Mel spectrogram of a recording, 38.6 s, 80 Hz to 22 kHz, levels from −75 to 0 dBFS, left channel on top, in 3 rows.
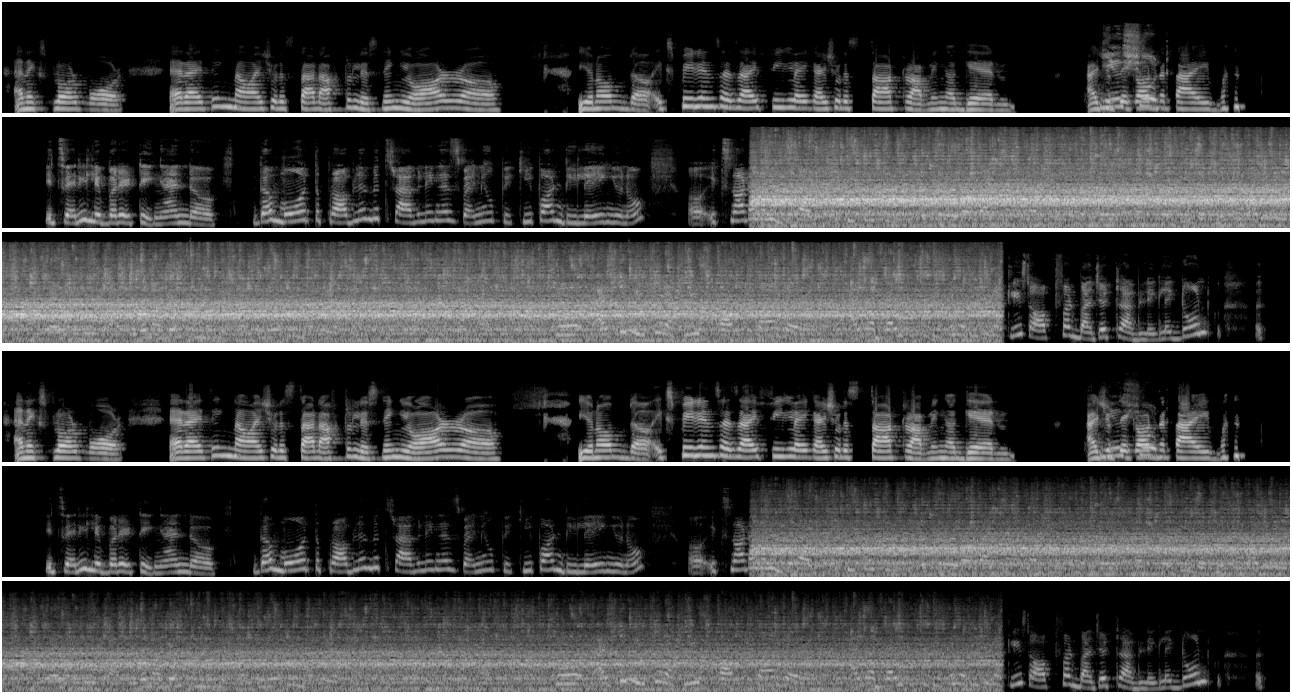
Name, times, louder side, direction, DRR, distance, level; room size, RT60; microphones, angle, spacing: voice 1, 0.0-5.0 5.4-10.1 10.8-12.4, right 2 dB, 60° right, 4.8 m, -25 dB
voice 2, 11.0-11.6 13.3-38.4, left 3 dB, 60° left, 7.5 m, -31 dB
sound 1, 20.3-35.8, left 7 dB, 30° left, 0.5 m, -19 dB
head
